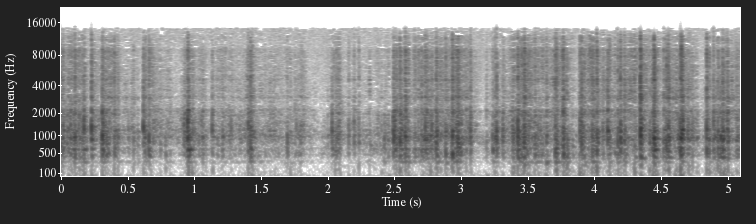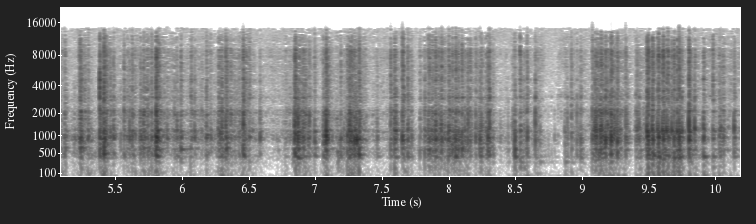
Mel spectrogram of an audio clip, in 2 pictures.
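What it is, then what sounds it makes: Empty thin plastic cup. Fingernails tap and scratch the side wall of an empty, hollow, thin red plastic party cup held in both hands. The result is a quick, irregular stream of dry clicks and scratchy rasps with a hollow, plasticky mid-range tone and almost no low end. Each tap dies away instantly, with brief quiet gaps between bursts.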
